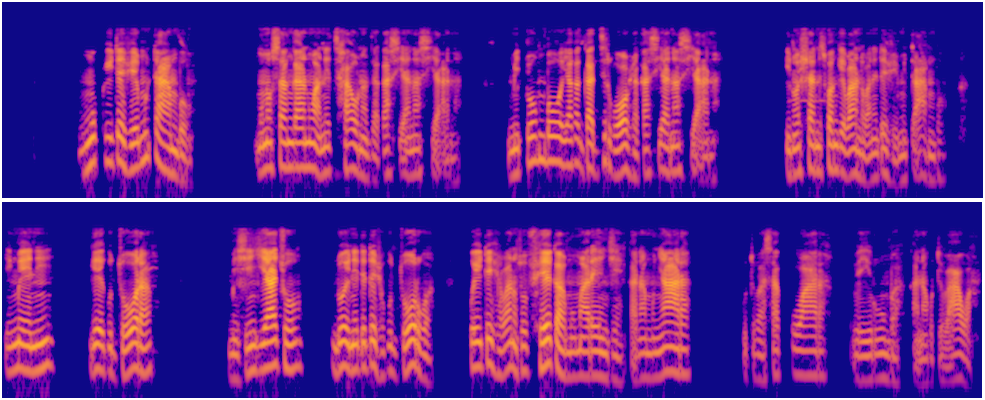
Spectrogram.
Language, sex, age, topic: Ndau, female, 50+, health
